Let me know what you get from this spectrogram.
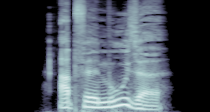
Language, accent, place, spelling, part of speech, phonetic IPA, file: German, Germany, Berlin, Apfelmuse, noun, [ˈap͡fl̩ˌmuːzə], De-Apfelmuse.ogg
- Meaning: nominative/accusative/genitive plural of Apfelmus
